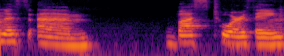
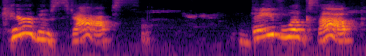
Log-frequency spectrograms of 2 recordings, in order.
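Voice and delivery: slow, higher storybook telling; over enunciating; 7 semitones higher, slower than usual. Pretend. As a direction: tell it like to a five-year-old. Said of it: "talk to me like I'm five".

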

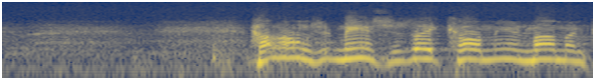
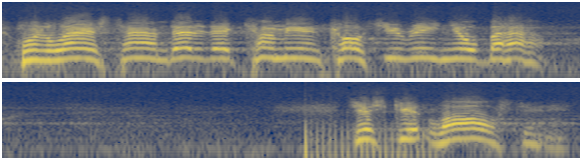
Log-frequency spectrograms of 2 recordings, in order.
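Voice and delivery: usual speaking voice

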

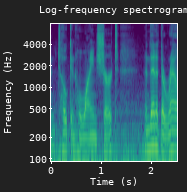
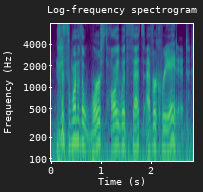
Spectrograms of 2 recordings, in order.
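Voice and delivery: put-on higher lisping kid voice; Mac's voice; 5 semitones higher, 4 dB louder than usual. A narrator's reading. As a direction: keep Mac's lisp going.

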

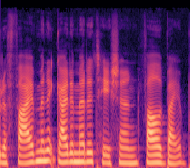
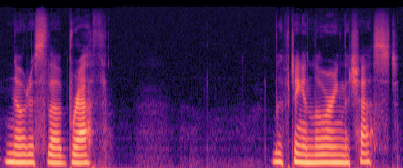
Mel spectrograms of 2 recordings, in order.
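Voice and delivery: guided meditation. Acted. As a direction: guide them into calm, with long pauses.

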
